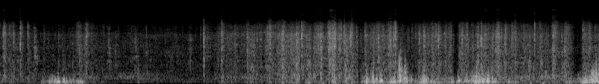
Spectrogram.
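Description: Pigeons of a fancy breed in a loft, giving soft low cooing calls repeatedly across the scene, with some wing flutters and rustling at moderate distance amid steady background noise.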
